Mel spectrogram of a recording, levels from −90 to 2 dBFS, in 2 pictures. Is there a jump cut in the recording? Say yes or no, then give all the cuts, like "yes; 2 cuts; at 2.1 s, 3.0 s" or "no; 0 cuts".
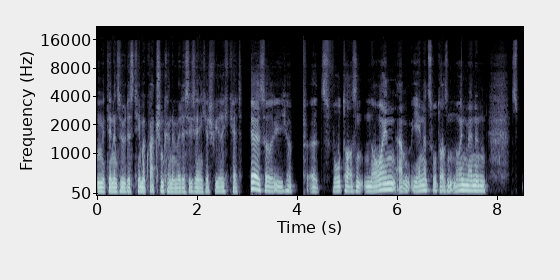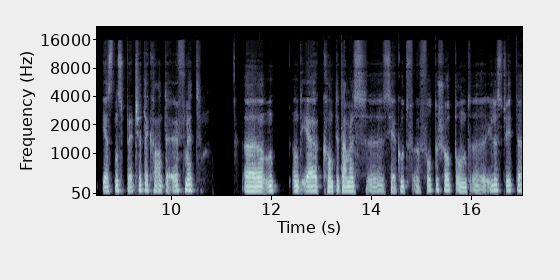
yes; 2 cuts; at 3.1 s, 11.3 s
